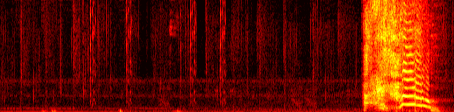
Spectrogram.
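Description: A single loud, close sneeze bursts out near the end after a few quiet soft knocks, with no talk over it.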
